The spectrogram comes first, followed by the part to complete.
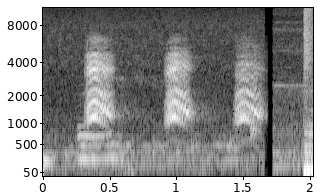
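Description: Three crow caws, evenly spaced about half a second apart: a comic crow-caw sound effect added in the edit. Music starts abruptly just before the end.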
